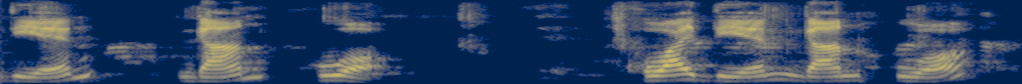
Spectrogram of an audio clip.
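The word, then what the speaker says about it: 干: তারপরে গান, গান, এই শব্দটাতে চাইনিজের 4 নাম্বার টোন ব্যবহার করা হয়েছে, তাহলে এটাও উচ্চারণ হবে ডাইরেক্ট নিচের দিকে। গান, গান, একটু দ্রুত নিচের দিকে পড়বে।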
